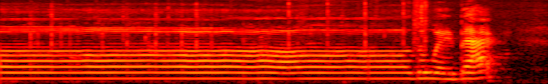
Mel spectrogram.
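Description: A young woman sings a long, steady held note up close.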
